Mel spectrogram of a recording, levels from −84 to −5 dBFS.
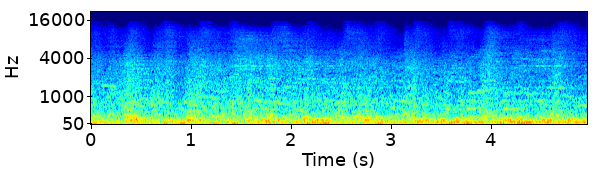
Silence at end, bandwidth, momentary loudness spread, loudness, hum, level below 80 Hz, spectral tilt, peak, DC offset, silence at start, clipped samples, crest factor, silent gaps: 0 s; 16 kHz; 3 LU; -31 LUFS; none; -36 dBFS; -6.5 dB/octave; -16 dBFS; under 0.1%; 0 s; under 0.1%; 14 dB; none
